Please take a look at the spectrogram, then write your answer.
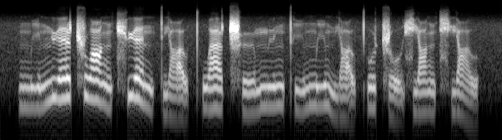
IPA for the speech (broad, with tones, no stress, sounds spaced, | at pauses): m i˧˥ n ɥ ɛ˥ ʈ͡ʂ w ɑ˥˧ ŋ t͡ɕʰ ɥ ɛ˥˩ n t̪ j ɑ̰˨˩ ʊ̯ t̪ʰ w ä˥ ʈ͡ʂʰ ɻ̩˧˥ m y˥ n t̪ʰ i˧˥ m i˥ m j ɑ̰˨˩ ʊ̯ t̪ʰ u˥ ʈ͡ʂ o̰˨˩ ʊ̯ ɕ j ɑ˥ ŋ t͡ɕʰ j ɑ˥˩ ʊ̯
